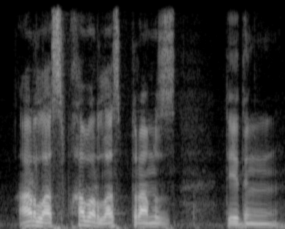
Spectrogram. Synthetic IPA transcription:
ɑɾɑlˠɑsə̥pχɑβɑɾlˠɑsəp̚t̪ʰʊɾɑməz | d̪̥e̞d̪ɪŋ

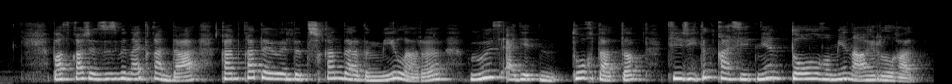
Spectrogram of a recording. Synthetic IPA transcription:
b̥ɑsqɑʒɵzɡɪzbe̞nɑjt̪qɑnd̪ɑqʰɑɴqɑt̪ʰæwe̞ld̪ɪt̪ʰʊ̥ʃqɑnd̪ɑɾd̪əɴmʲejlˠɑɾəwɵzæd̪e̞t̪ɪnt̪ʰo̞qt̪ɑt̪əp̚t̪ʰe̞ʒejd̪ɪɴqʰɑsije̞t̪ɪne̞nt̪ʰo̞lˠəʁəme̞nɑjəɾəlˠʁɑ̰n

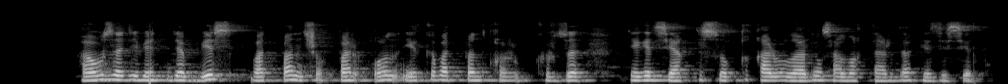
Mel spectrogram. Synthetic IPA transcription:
ɑwəzæd̪e̞bije̞t̪ɪnd̪e̞be̞sbɑt̪̚pɑnʃoq̚pɑɾwo̞ne̞kʲɪbɑt̪̚pɑnkʲʰʊɾzɪ | d̪̥e̞ɡʲe̞nsijɑq̚t̪əsoqːəqʰɑɾulˠɑɾd̪əɴsɑlˠmɑq̚t̪ɑɾəd̪ɑkʲʰe̞zd̪e̞se̞̰d̪ɪ

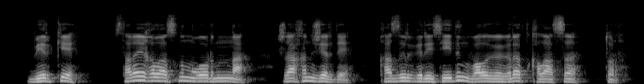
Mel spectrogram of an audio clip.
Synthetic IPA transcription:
be̞ɾkʲe̞ | sɑɾɑjqʰɑlˠɑsənəɴwo̞ɾənənɑ | ʒ̥ɑqənʒe̞ɾd̪e̞ | qʰɑzɪɾɡʲɪɾe̞se̞jd̪ɪŋvolˠɡaɡɾat̪qʰɑlˠɑsət̪ʰʊɾ

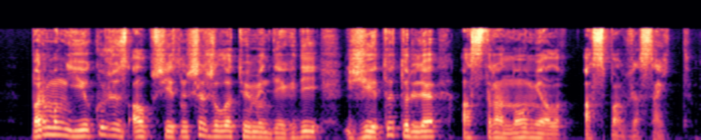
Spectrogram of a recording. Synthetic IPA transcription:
b̥ɪɾməɴe̞kʲɪʒʏzɑ̰lˠpə̥sʒe̞t̪ɪnʃɪʒəlˠət̪ʰɵme̞nd̪e̞ɡʲɪd̪e̞jʒe̞t̪ɪt̪ʰʏɾlɪast̪ro̞no̞mʲijalˠəq̚ɑ̰spɑ̰pʒɑ̰sɑ̰jd̪̥ə

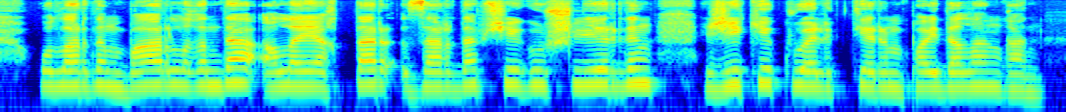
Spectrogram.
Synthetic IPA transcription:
wo̞lˠɑɾd̪əɴbɑːɾlˠəʁənd̪ɑʔɑlˠɑjɑq̚t̪ɑɾzɑɾd̪ɑpʃe̞ɡʲuwʃɪle̞ɾd̪ɪŋʒe̞kʲe̞kʲʰʉælɪk̚t̪e̞ɾɪnpʰɑjd̪ɑlˠɑɴʁɑn

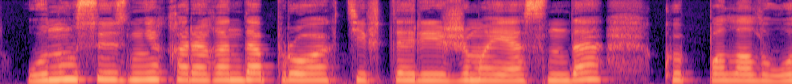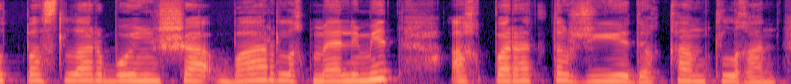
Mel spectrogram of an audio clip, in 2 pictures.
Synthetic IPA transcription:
wo̞nəɴsɵzɪne̞qʰɑɾɑʁɑnd̪ɑpro̞ak̚t̪ijvt̪ɪɾe̞ʒɪmɑjɑsənd̪ɑkʲʰɵpːɑlˠɑlˠəwo̞t̪̚bɑsəlˠɑɾbo̞jənʃɑbɑɾlˠəqmælɪme̞t̪ɑqpɑɾɑt̪ːəqʒʏje̞d̪ɪqʰɑmt̪əlˠʁɑn

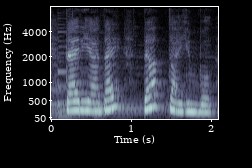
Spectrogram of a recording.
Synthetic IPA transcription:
d̪̥ɑɾijɑd̪ɑj | d̪̥ɑp̚d̪̥ɑjəmbolˠ

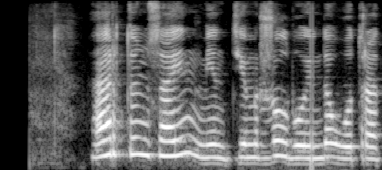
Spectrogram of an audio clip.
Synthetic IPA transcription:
æɾt̪ʰʏnsɑjənme̞nt̪ʰe̞mɪɾʒo̞lˠbo̞jənd̪ɑwo̞t̪əɾɑd̪ə

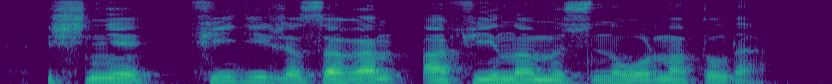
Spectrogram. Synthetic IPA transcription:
ɪʃɪne̞fid̪ʲijʒɑsɑʁɑnafʲijnamʏsɪnɪwo̞ɾnɑt̪əlˠd̪ə̰

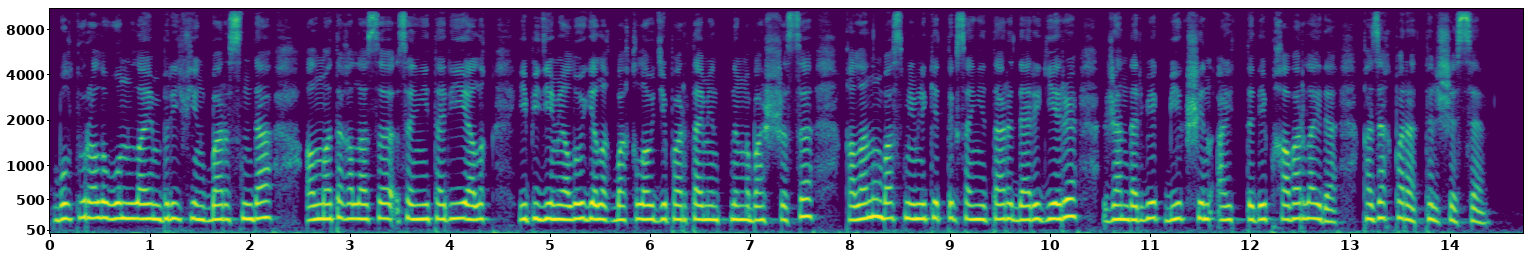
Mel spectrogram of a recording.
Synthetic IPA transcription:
bʊlˠt̪ʰuɾɑlˠəwo̞nlˠɑjnbrifiŋɡ̚bɑɾəsənd̪ɑ | ɑlˠmɑt̪əqʰɑlˠɑsəsɑnʲijt̪aɾʲijɑlˠəq | e̞pijdʲe̞mio̞lˠo̞ɡʲijɑlˠəq̚bɑqəlˠɑwdʲe̞pɑrt̪amʲe̞nt̪ɪnɪɴbɑsʃəsəqʰɑlˠɑnəɴbɑsme̞mle̞kʲe̞t̪ːɪksɑnʲijt̪ɑɾd̪æɾɪɡʲe̞ɾɪʒɑnd̪ɑɾbe̞k̚be̞kʃenɑjt̪ːəd̪e̞pχɑbɑɾlˠɑjd̪əqʰɑzɑq̚pɑɾɑt̪ʰːɪlʃɪsɪ

